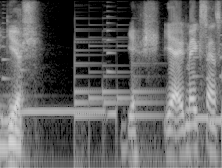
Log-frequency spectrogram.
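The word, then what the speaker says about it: geas: incorrect to pronounce it if you were to pronounce it properly it's supposed to be Gish Gish yeah it makes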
